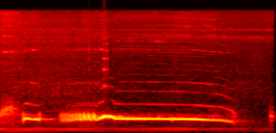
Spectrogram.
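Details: Barbary dove cooing to prompt other doves to answer: a brief low note, then a rapid rolling, pulsing phrase that runs into one drawn-out hollow coo slowly sinking in pitch.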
